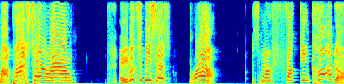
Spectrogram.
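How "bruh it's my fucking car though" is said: put-on deadpan, dead serious, unbothered, matter-of-fact. Retelling a dad's reply in the car: imitating a deadpan reply. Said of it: "in a deadpan response".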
